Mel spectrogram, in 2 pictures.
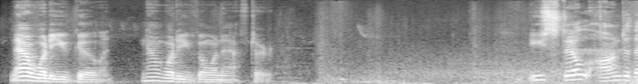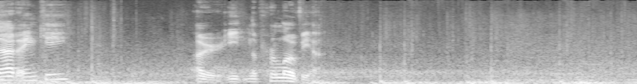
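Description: A large winged creature flaps its wings in flight.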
